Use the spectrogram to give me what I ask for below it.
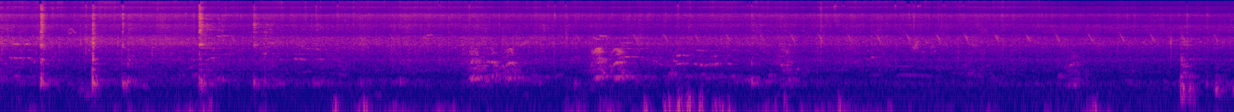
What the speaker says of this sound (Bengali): পেঁয়াজগুলো ভালো করে লাল লাল করে ভেজে নেব।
